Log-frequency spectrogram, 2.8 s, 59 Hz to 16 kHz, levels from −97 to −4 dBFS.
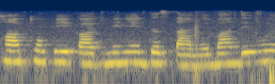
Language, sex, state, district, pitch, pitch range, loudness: Hindi, female, Punjab, Pathankot, 245 Hz, 230-260 Hz, -17 LUFS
